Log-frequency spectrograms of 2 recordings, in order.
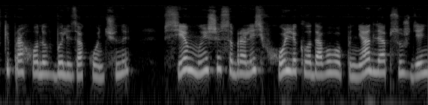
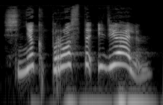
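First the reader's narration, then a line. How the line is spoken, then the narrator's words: Male shouting. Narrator (Russian): прокричал он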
